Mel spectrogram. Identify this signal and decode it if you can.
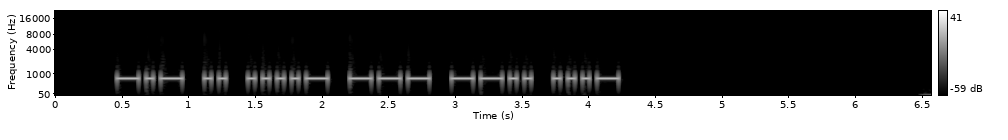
Morse code, heard as a keyed tone, about 21 wpm, 700 Hz. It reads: KI4OZV
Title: USA Call Signs - 6 Characters - Repeated 3x - 22wpm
